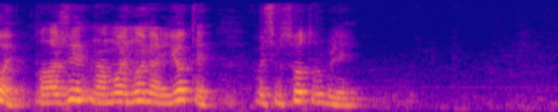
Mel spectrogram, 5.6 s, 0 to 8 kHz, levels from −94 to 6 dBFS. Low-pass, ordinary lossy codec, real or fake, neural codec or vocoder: 7.2 kHz; AAC, 32 kbps; real; none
